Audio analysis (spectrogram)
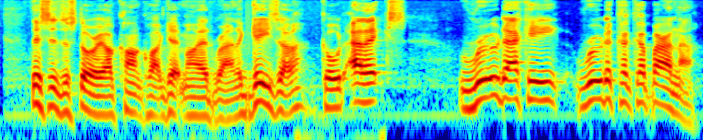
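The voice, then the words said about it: London Cockney accent. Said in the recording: “the accent, the London accent, the Cockney accent”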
